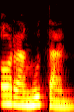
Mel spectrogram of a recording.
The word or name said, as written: orangutan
